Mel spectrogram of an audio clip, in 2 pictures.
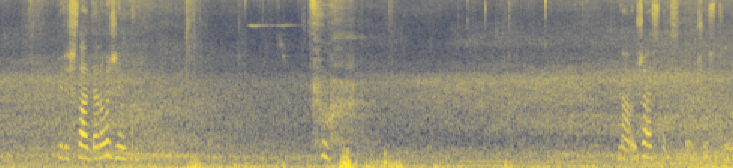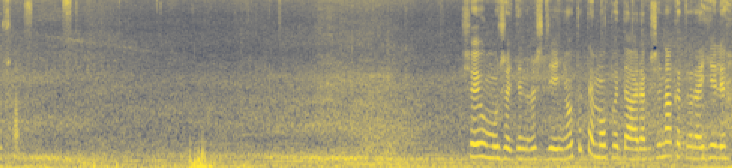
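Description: A young woman talks close to the microphone.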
